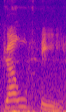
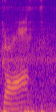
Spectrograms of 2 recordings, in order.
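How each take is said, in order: First: The name does not sound like goth. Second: The name sounds like the word goth. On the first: The speaker calls it right. "No, it's Goethe" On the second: The speaker calls it wrong. "they say the name of the street wrong. They say it like they say like goth"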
